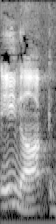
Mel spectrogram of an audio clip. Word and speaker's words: Enoch: One of the best testimonies of a man in the Word of God is that of Enoch, or Enoch. It depends on how you want to pronounce it.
